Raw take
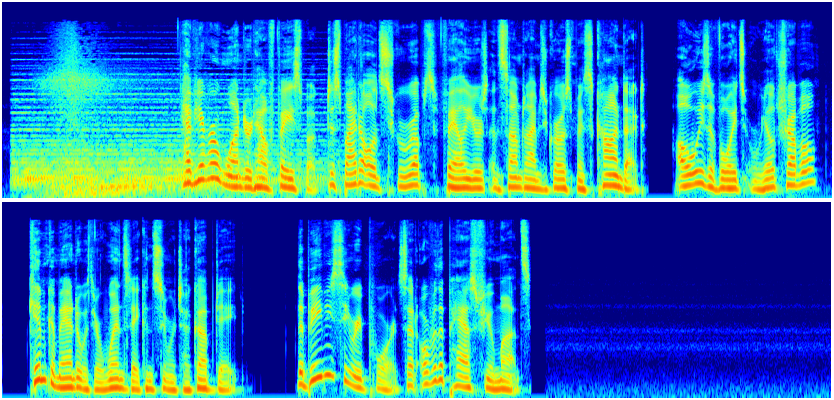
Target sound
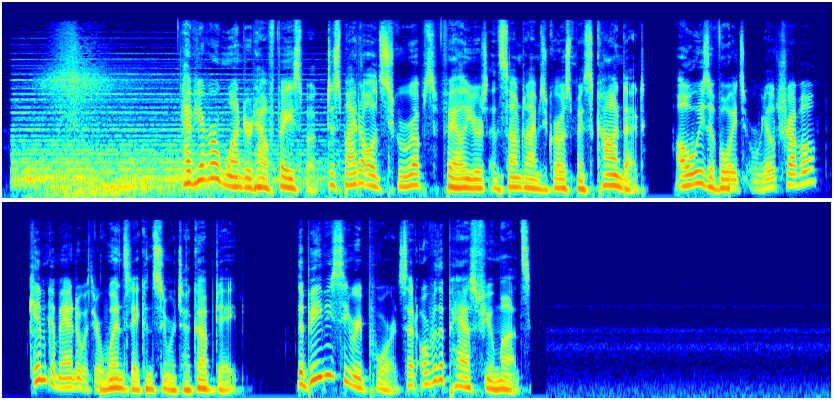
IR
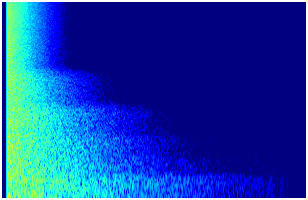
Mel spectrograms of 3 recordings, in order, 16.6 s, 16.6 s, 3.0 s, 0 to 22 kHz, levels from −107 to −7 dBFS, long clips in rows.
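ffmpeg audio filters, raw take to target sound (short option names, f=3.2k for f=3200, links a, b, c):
-filter_complex "[0:a]asettb=1/sr,asplit=3[a][b][c];[a]atrim=end=7.274[d];[b]atrim=start=7.27:end=9.28,asetpts=PTS-STARTPTS,afade=t=in:d=0.004:c=qsin,afade=t=out:st=2.006:d=0.004:c=qsin,acrossover=split=210 4600:gain=0.126 1 0.2[e][f][g];[e][f][g]amix=inputs=3:normalize=0[h];[c]atrim=start=9.276[i];[d][h]acrossfade=d=0.004:c1=hsin:c2=qsin[j];[j][i]acrossfade=d=0.004:c1=qsin:c2=hsin,volume=-2.5dB"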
